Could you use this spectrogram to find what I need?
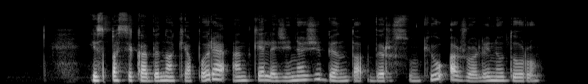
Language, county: Lithuanian, Šiauliai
